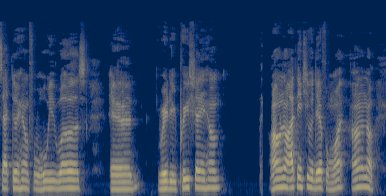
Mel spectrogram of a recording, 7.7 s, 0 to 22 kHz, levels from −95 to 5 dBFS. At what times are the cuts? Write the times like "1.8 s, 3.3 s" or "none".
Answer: 5.2 s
